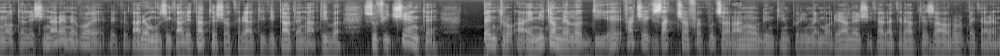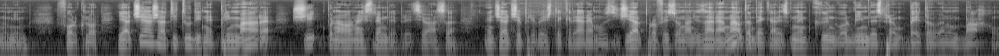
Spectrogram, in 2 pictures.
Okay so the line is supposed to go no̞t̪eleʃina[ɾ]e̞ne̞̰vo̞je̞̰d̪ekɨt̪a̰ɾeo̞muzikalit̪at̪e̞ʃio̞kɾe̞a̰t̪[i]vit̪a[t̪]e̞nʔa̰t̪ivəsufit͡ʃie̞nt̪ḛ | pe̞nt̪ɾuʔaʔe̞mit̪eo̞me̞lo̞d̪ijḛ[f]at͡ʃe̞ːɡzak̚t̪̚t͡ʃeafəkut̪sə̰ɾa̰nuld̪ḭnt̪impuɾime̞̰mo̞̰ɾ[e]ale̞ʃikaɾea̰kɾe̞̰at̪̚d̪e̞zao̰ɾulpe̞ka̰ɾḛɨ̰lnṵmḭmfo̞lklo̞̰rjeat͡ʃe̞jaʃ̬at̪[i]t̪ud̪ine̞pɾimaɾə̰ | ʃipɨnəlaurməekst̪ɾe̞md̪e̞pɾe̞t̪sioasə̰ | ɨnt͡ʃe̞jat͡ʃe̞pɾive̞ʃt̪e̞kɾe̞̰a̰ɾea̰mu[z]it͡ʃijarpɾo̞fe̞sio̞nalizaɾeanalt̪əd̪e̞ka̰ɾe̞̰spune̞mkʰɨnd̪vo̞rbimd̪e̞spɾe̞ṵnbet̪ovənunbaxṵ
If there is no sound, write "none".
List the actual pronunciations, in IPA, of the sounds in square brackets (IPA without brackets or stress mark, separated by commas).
ɾ, i, t̪, f, i, i, z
